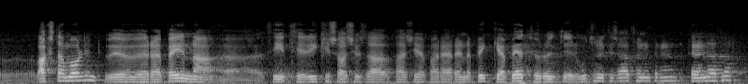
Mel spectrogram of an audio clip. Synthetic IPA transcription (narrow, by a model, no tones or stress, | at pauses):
vakst̪amaːwlɪnvɪðhœvɪ̃mvɛːɾaðpeːjnaθit̪ʰɪliːcʰɪsasɛmθaðθaðsjɛfaːɾɪaɾejnapɪcːapɛːt̪ʰʏɾʏnt̪ɪɾuːt̪ʰɾʏt̪ɪsaːt̪ʰɛwnɪkɾkɾejnaɾt̪naɾ̥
